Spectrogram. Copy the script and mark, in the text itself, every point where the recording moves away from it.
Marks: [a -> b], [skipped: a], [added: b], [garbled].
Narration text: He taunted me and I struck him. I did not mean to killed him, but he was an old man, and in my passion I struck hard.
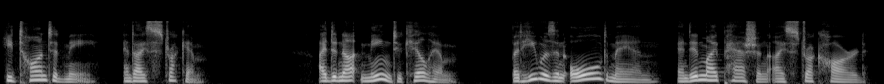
He taunted me and I struck him. I did not mean to [killed -> kill] him, but he was an old man, and in my passion I struck hard.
